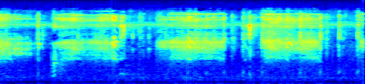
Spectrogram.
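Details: A baby little black cormorant in the nest cries loudly on seeing another bird coming to the nest: loud, hoarse, hissing cries, each about a second long, repeated roughly every second with brief pauses between.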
